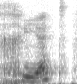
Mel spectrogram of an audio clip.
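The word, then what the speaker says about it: geëet: That is when it splits the word, but look at those E's. How do you go? Geet. So you just go ge and eet. So after the diaresis, it creates a syllable.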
